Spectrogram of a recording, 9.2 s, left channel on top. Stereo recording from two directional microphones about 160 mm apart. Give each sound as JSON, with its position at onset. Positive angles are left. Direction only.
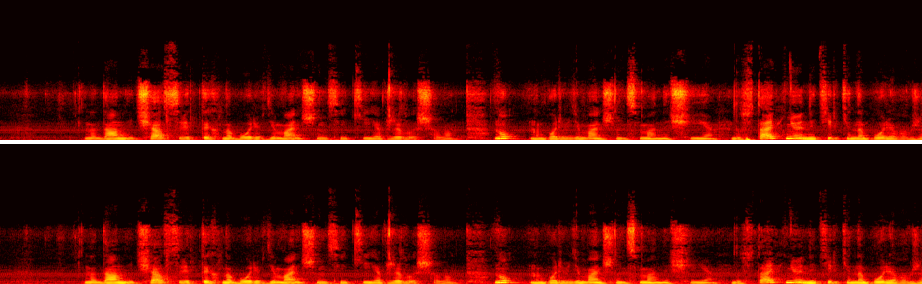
{"t": 0.9, "sound": "speech", "side_deg": -5}
{"t": 6.7, "sound": "speech", "side_deg": 20}
{"t": 8.4, "sound": "speech", "side_deg": 0}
